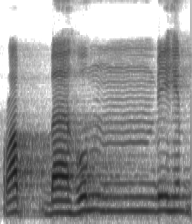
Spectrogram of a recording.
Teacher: di sini ada mim mati bertemu dengan ba, maka dia ikhfa syafawi ya. Dia ada gunnahnya ya, ada dengungnya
